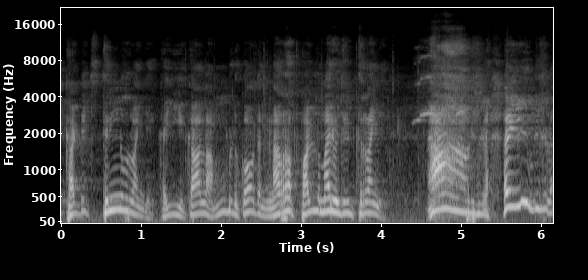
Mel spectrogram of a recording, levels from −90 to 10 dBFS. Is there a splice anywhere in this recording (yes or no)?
no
